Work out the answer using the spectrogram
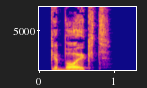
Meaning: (verb) past participle of beugen; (adjective) bent
- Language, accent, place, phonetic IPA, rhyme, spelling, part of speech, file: German, Germany, Berlin, [ɡəˈbɔɪ̯kt], -ɔɪ̯kt, gebeugt, verb, De-gebeugt.ogg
